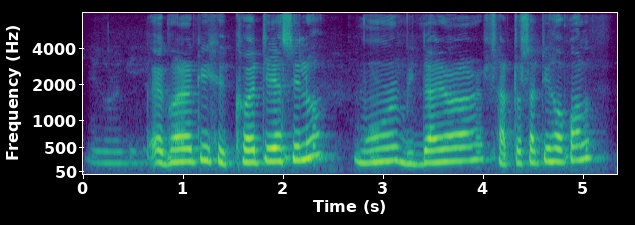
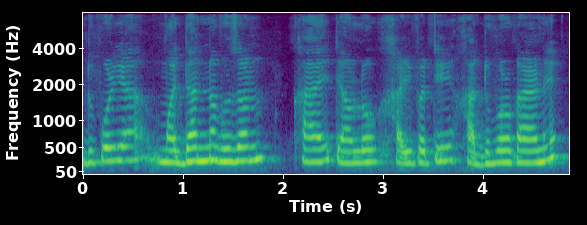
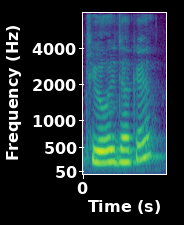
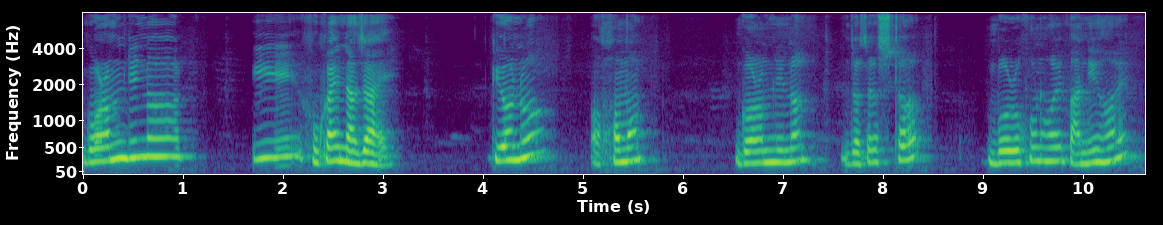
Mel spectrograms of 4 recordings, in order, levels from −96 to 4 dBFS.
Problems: none marked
